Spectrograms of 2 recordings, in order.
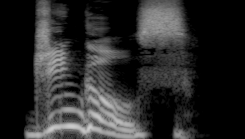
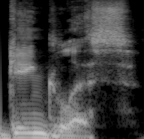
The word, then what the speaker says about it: Gingles: And this is one of the lines, known to his friends and colleagues as Skip Jingles, parenthetical, pronounced Jingles with a J. Born and raised in Gaston County, he was the named plaintiff in that case who goes on to become a judge, etc. So done. We're done with this. It's Jingles. – So say goodbye to my preferred pronunciation of Gingles.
